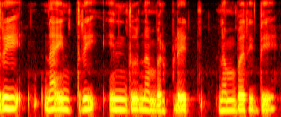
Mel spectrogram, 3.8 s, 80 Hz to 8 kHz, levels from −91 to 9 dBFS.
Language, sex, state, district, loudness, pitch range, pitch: Kannada, female, Karnataka, Bidar, -16 LUFS, 215-240 Hz, 225 Hz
